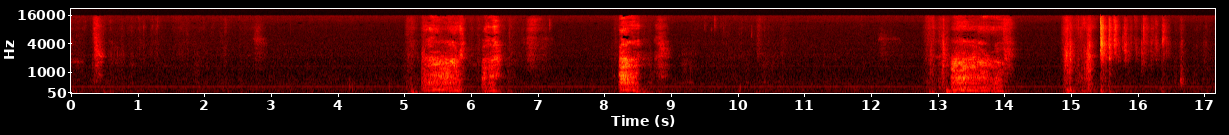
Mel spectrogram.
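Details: Ssong, a pet Shih Tzu, angry: short harsh rasping snarls and growl-barks in three main bursts, around five, eight and thirteen seconds, separated by quiet pauses, with a steady electrical hum behind.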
